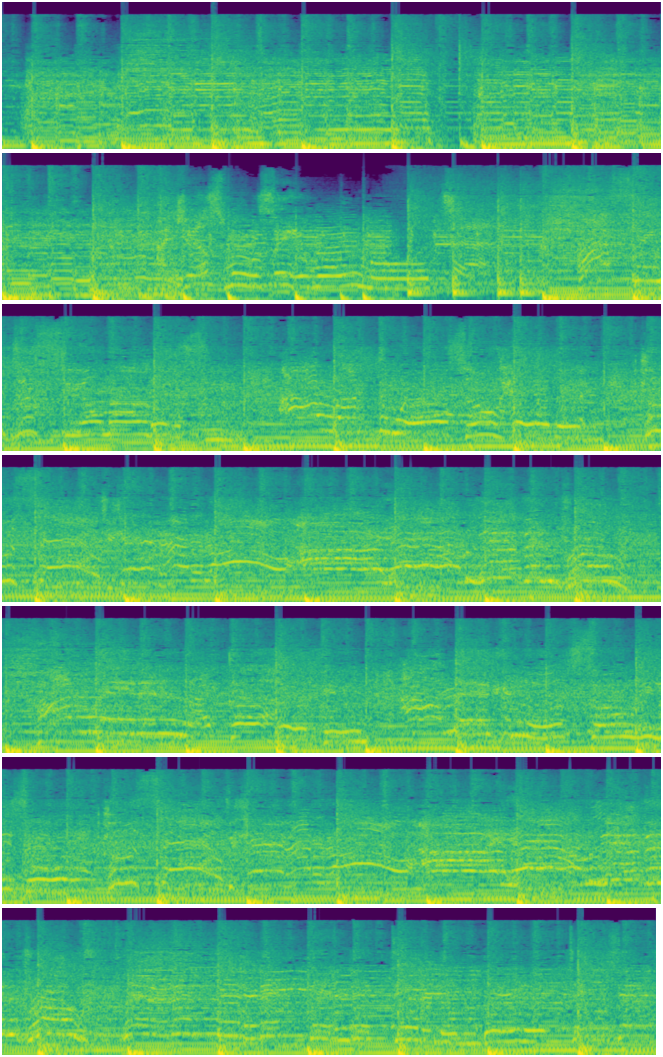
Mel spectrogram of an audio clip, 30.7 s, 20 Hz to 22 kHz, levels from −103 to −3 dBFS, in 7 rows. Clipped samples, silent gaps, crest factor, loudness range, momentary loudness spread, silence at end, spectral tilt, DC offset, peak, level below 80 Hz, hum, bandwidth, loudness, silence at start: 0.1%; none; 10 dB; 2 LU; 3 LU; 0 s; -4 dB/octave; under 0.1%; 0 dBFS; -16 dBFS; none; 17 kHz; -11 LUFS; 0 s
